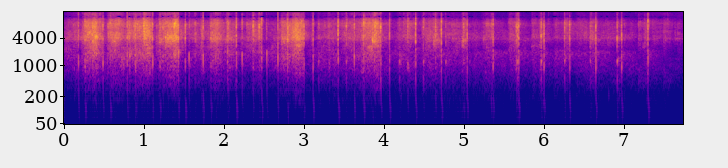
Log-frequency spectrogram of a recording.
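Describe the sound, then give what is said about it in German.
Audience applause: a dense burst of many hands clapping that gradually thins out, leaving scattered individual claps toward the end. No one speaks over it. “ich würde sagen, das ist einen großen Applaus wert, ja.”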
